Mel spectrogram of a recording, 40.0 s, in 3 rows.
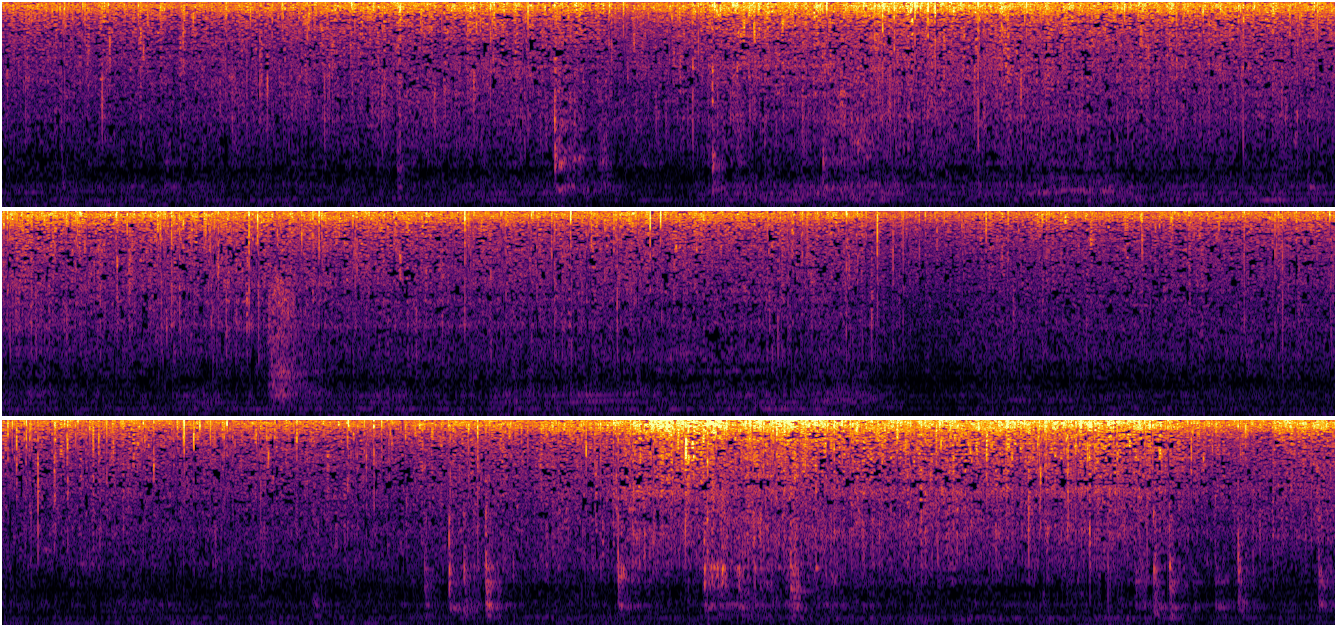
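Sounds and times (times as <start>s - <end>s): okra sizzling in a pan: 0.0s - 39.9s
metal spatula scraping a pan: 32.8s - 35.2s.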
